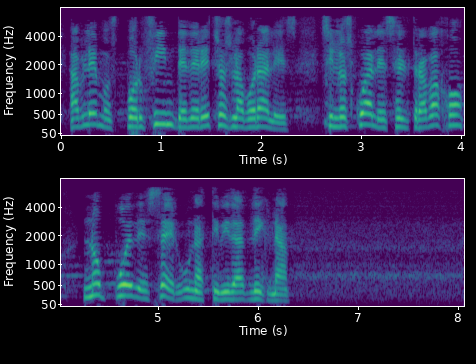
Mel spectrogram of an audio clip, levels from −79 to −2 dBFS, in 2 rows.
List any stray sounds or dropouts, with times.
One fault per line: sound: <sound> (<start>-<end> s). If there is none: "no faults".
no faults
